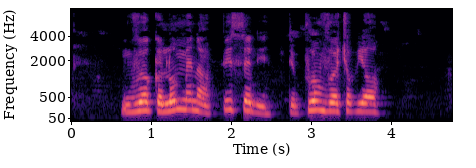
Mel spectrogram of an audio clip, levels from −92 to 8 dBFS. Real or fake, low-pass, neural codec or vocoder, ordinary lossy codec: real; 7.2 kHz; none; MP3, 64 kbps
